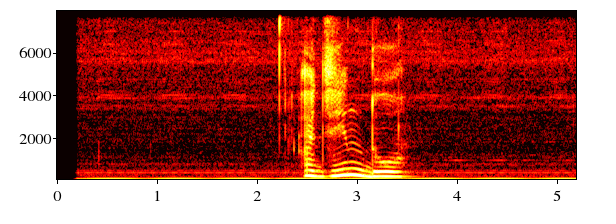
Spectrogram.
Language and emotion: Russian, neutral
